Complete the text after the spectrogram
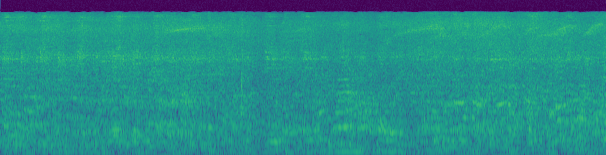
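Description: A crowd of men, women and children chatters nearby.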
